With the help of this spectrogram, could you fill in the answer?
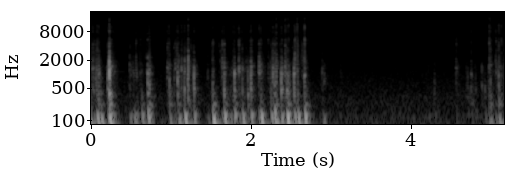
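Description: A plastic mechanical keyboard with cat-themed keycaps is typed on with fingertips in a steady run of soft, low, thocky keystrokes. About three seconds in, the typing stops and the clip falls quiet. A few faint keystrokes return at the end.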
